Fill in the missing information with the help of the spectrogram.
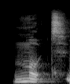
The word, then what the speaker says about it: Mutt: And he saw, and actually, the name written on it is Mutt. – Mutt. – Mm-hmm. But I'm pronouncing it like that because the German word for poverty is Armut.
